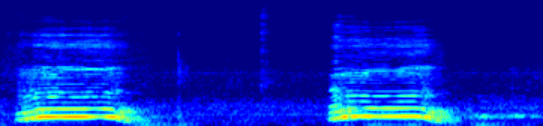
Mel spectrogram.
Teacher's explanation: 이응이랑 미음은요. 어디에서 나는 소리다? 코안을 울리는 소리입니다.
